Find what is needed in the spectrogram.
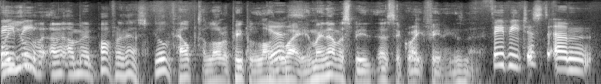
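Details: Adult presenter speaking; fluent speech.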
